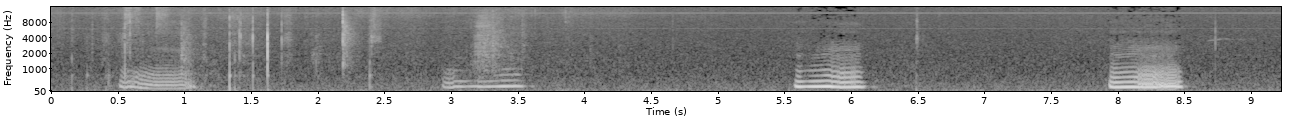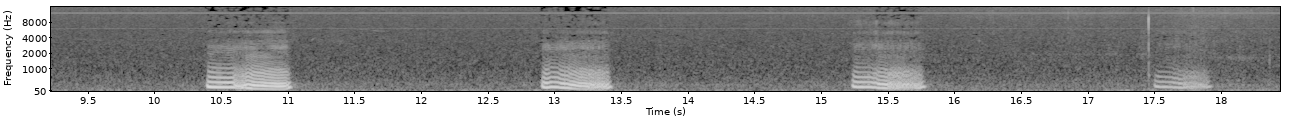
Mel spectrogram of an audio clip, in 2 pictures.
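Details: Poquita snores: regular, short, squeaky-nasal snores about every 2.5 seconds, roughly 25 a minute, in a quiet room; snoring during sleep.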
